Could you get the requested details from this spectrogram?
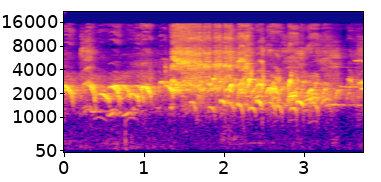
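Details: Forest flock of wild laughingthrushes, Sumatra: dense, squawking chorus of many quick, downslurred notes packed together, loud and continuous throughout.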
